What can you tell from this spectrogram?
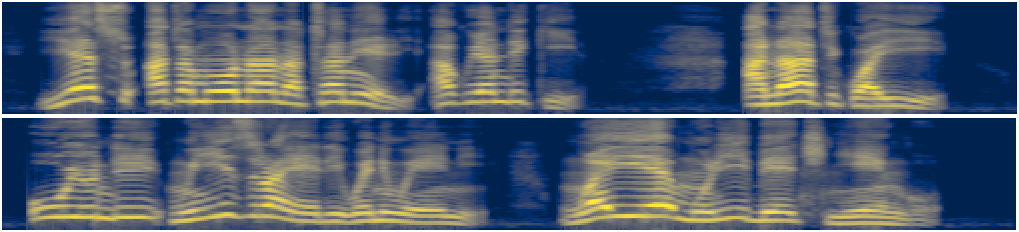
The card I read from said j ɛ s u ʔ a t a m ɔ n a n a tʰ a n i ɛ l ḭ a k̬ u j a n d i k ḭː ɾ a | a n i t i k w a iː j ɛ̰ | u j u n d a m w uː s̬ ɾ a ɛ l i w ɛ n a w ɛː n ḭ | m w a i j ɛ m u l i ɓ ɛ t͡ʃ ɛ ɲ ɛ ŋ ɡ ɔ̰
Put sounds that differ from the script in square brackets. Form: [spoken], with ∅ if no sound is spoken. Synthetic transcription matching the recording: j ɛ s u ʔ a t a m ɔ n a n a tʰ a n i ɛ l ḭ a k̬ u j a n d i k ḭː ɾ a | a n [a] t i k w a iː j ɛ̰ | u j u n d [i] m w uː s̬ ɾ a ɛ l i w ɛ n [i] w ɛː n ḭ | m w a i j ɛ m u l i ɓ ɛ t͡ʃ [i] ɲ [ɛː] ŋ ɡ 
